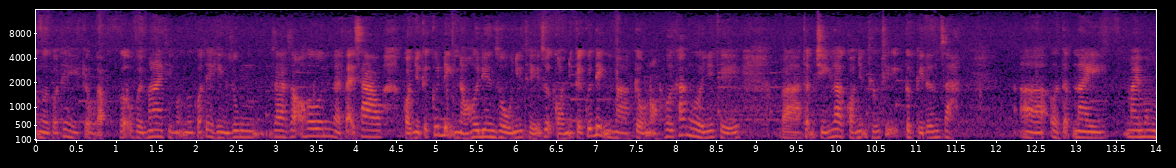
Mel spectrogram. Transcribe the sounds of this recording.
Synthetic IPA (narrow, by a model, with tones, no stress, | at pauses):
jŋɨ˨˩əjkɔ˨˦t̪ʰe˧˩ki˧˩əwɣa̰˨˩p̚ɣə̰ː˧˥vəː˨˦jmaː˧jt̪ʰi˨˩mɔ̰˧˨jŋɨ˨˩əkɔ˨˦t̪ʰe˧˩hï˨˩ŋ̟zʊ˧ŋ͡mzaː˧zɔ̰˧˥ɦəː˧nlaː˨˩t̪a̰ː˧˨jsaː˧w | kɔ˨˦ɲɨ̰˧ŋkaː˨˦kwt̚ɗḭ˧˨ŋ̟nɔ˨˦həː˧jɗi˧˩ənzo˨˩ɲɨ˧t̪ʰe˨˦zə̰˧˨jkɔ˨˦ɲɨ̰˧˥ŋkaː˨˦jkwi˦˥tɗḭ˧˨ŋ̟maː˨˩ki˧˩əwnɔ˨˦ɦəː˧jxaː˦˥k̚mɨ˨˩əjɲɨ˧t̪ʰe˨˦ | vaː˨˩t̪ʰə̰˧˨mt͡ɕi˨˦laː˨˩kɔ˨˦ɲɨ̰˧˥ŋt̪ʰɨ˨˦t̪ʰḭ˧˨t̪ɨ˨˩kːi˨˩ɗəː˧nzaː˨˩n | ʔəː˨˩ʔəː˧˩t̪ə̰˧˨m̚na˧˩j | maː˧jma˧wŋ͡m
